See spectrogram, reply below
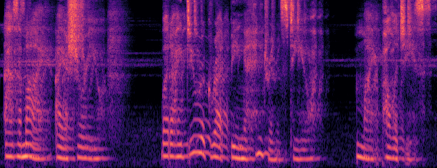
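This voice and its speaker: A woman voicing a gentle, earnest young time traveler in a video game, with formal, polite, measured phrasing. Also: lowish voice, reverberant, recorded from a distance, natural voice. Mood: calm, earnest. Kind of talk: scripted video game cutscene acting.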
